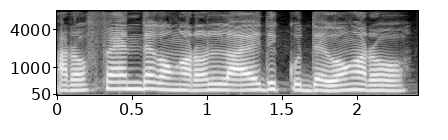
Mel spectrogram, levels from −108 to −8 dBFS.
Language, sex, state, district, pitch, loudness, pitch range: Chakma, female, Tripura, Dhalai, 195 Hz, -12 LUFS, 190-215 Hz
